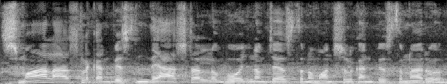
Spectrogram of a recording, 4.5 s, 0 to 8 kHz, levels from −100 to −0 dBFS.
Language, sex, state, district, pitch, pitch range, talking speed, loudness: Telugu, male, Andhra Pradesh, Manyam, 130 Hz, 120-140 Hz, 120 wpm, -14 LUFS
